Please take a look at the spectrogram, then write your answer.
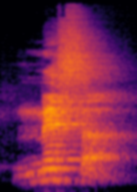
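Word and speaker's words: Messer: उमल के साथ मशन मशन नाइफ को कहेंगे मेसा मेसा यानी के छुरी मेसा और महीना यानी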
